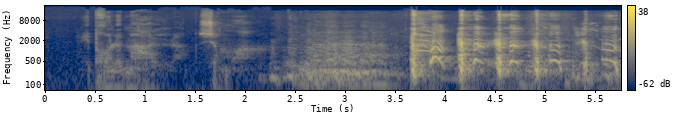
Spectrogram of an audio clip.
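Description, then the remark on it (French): A string of harsh coughs from a stubborn cold bursts out in quick succession, loud and rough, after a few seconds of soft whispery breathing and murmuring. “C'est un rhume obstiné, sans doute.”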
